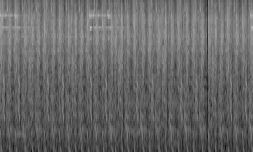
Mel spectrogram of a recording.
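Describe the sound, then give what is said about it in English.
Rapid automatic gunfire rattles on without a break, a loud, evenly spaced stream of many shots that lasts the whole three seconds. “Just keep firing! John, this is useless. Just keep firing.”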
